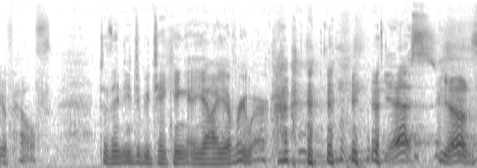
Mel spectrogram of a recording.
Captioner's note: laughs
